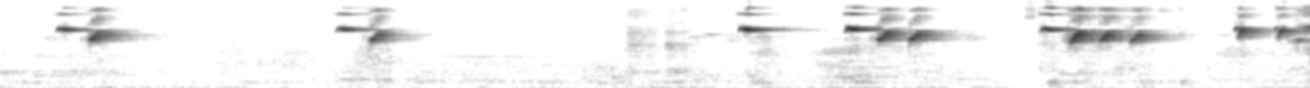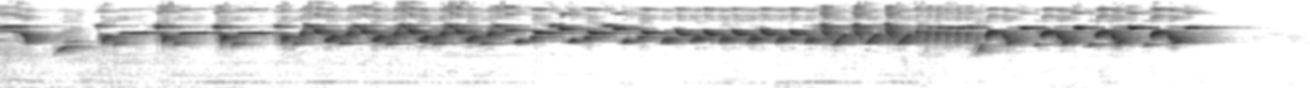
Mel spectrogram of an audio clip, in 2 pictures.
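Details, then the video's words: European goldfinch song from a tutor recording for teaching goldfinches and canaries: several isolated sharp high calls at first, then a long continuous stream of fast, jangling, twittering notes lasting about six seconds. "تغريد طائر الحسون ملكي حفاضة لتعليم طيور الحسون والكناري بدون أخطاء"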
